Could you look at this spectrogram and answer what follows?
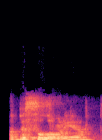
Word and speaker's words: Absylonia: over here man solid abyssalonia is the proper way to pronounce all right um all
